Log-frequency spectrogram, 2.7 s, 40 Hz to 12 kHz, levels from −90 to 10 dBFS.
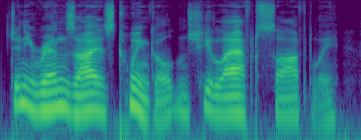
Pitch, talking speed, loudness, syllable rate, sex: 120 Hz, 175 wpm, -19 LUFS, 4.9 syllables/s, male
